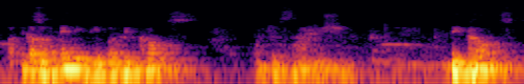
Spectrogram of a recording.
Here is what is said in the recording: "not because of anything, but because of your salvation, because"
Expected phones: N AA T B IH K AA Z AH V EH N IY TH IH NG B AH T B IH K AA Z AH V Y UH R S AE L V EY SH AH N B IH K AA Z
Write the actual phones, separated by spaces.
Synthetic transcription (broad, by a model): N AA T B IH K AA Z AH V EH N IY TH IH NG B AH T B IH K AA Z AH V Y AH S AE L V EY SH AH N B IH K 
